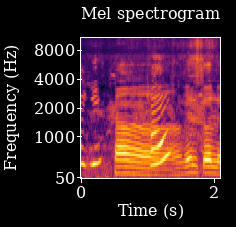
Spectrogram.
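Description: A person's voice making one long, drawn-out whining sound that slides upward around the middle, followed by a few short syllables near the end.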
